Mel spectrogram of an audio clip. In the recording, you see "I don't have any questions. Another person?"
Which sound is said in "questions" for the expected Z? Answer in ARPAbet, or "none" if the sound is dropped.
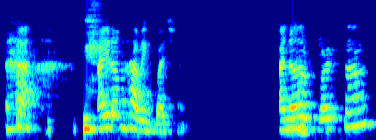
none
